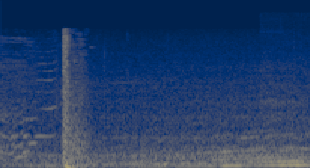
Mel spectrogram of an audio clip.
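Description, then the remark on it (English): A single sharp thump, like a taxi cab door shutting, then a steady low engine rumble that swells slightly as the taxi cab pulls away. “Come on, let's take this cab and relax.”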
